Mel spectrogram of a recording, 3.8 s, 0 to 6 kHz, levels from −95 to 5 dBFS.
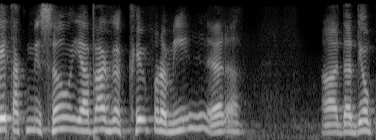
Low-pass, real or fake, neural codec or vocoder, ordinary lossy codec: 5.4 kHz; fake; codec, 16 kHz, 2 kbps, X-Codec, HuBERT features, trained on balanced general audio; none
